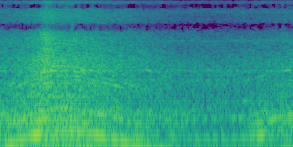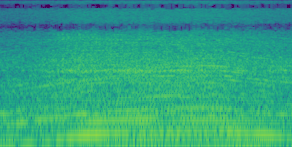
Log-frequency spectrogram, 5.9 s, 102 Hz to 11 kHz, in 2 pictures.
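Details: BMW X6 engine revving up and down twice with a rough rapping knock under the exhaust note following engine speed; cause unknown; engine knock.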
